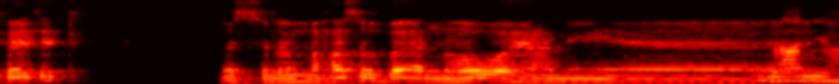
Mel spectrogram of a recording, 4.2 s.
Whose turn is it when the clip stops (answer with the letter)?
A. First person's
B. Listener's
A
